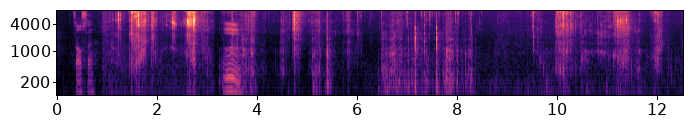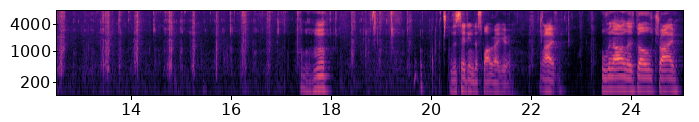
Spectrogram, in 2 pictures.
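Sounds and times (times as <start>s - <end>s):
crunching and chewing crisp food: 0.9s - 8.1s, 9.4s - 20.4s, 21.7s - 23.6s.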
